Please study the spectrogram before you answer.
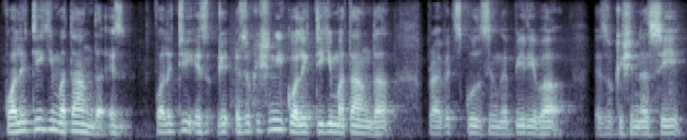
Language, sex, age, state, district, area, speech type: Manipuri, male, 60+, Manipur, Imphal West, urban, spontaneous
